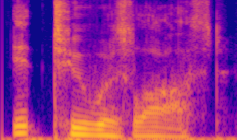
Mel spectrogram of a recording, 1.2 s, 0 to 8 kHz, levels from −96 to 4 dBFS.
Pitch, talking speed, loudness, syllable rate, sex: 105 Hz, 205 wpm, -17 LUFS, 3.8 syllables/s, male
